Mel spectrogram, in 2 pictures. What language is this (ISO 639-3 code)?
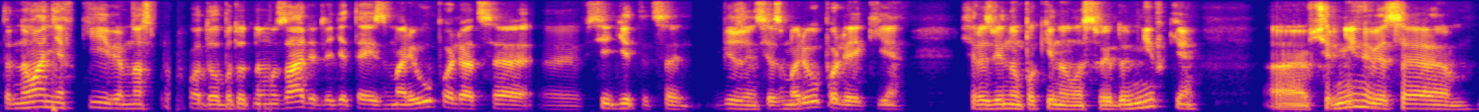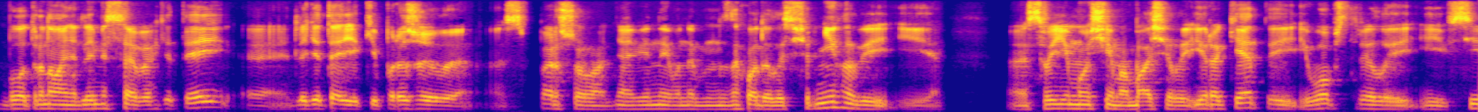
ukr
